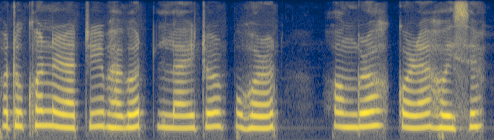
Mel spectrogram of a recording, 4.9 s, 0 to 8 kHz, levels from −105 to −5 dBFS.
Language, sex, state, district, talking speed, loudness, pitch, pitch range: Assamese, female, Assam, Sonitpur, 95 wpm, -14 LUFS, 285 Hz, 270-295 Hz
